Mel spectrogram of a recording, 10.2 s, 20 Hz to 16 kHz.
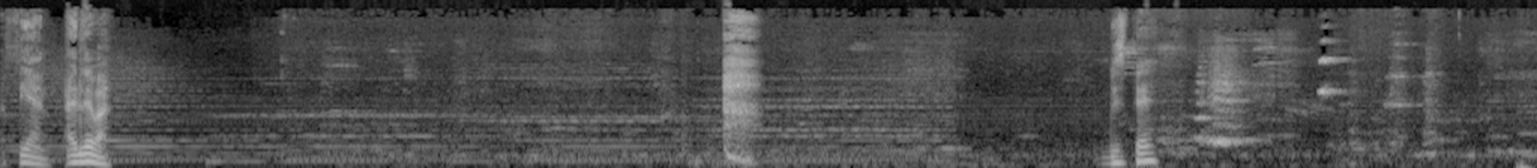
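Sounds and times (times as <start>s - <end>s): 
faint hum in a house: 0.0s - 10.2s
speech: 0.1s - 0.8s, 7.4s - 7.8s
tricycle's small metal wheel or axle squeaking: 8.0s - 9.4s.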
